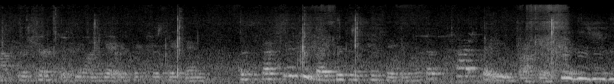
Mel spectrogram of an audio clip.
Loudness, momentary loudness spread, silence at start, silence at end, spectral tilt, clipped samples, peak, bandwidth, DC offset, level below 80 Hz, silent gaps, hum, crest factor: -27 LUFS; 9 LU; 0 s; 0 s; -4.5 dB/octave; under 0.1%; -2 dBFS; 17.5 kHz; 0.1%; -48 dBFS; none; none; 26 dB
